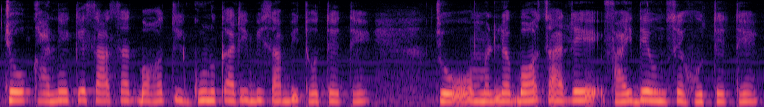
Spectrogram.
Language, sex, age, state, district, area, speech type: Hindi, female, 60+, Rajasthan, Jodhpur, urban, spontaneous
